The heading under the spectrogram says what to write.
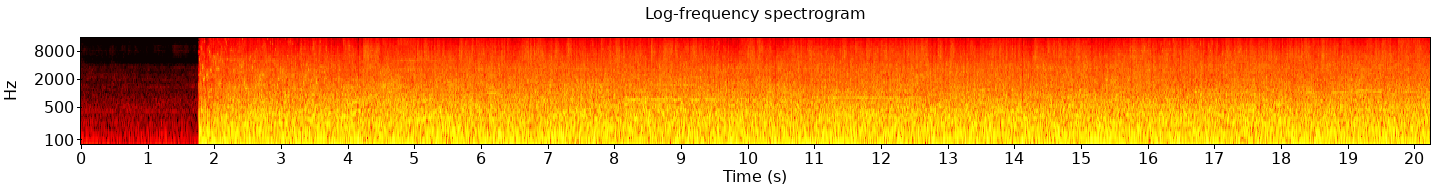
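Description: After a short silence, a dense, saturated wall of overlapping electronic music erupts and holds at full loudness, every layer smeared into a roaring, noisy mass with faint tonal lines poking through.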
